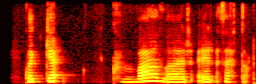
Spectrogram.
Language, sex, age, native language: Icelandic, female, 10, Icelandic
